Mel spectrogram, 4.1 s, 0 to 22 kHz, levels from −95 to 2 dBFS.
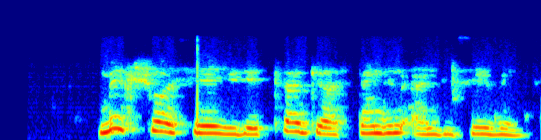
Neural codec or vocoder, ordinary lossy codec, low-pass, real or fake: none; none; none; real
